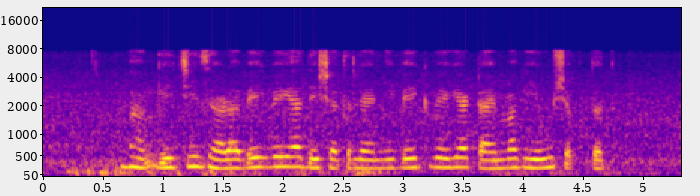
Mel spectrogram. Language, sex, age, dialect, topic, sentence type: Marathi, female, 46-50, Southern Konkan, agriculture, statement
